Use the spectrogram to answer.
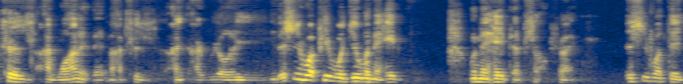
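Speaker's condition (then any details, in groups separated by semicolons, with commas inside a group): Cleft lip and palate; lisp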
